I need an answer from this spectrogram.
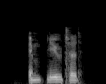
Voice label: "imputed", English; adjectives

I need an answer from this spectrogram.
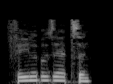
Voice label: "fehlbesetzen", german; adjectives

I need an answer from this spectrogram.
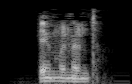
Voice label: "imminent", English; adjectives

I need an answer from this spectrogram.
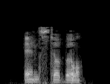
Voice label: "instable", English; adjectives

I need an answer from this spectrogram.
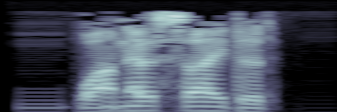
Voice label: "onesided", English; adjectives

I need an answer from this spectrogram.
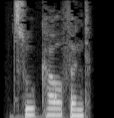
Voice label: "zukaufend", German; adjectives

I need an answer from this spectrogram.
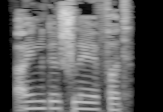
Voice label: "eingeschläfert", German; adjectives

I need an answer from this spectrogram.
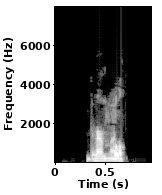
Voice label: "dermal", english; adjectives

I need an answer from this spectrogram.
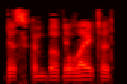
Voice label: "discombobulated", English; adjectives

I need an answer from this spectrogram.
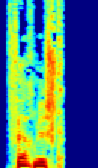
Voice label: "vermischt", German; adjectives

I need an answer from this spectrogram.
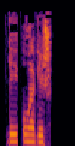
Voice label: "georgisch", German; adjectives

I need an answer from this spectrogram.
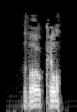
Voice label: "vocal", English; adjectives

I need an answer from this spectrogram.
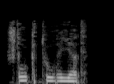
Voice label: "strukturiert", German; adjectives

